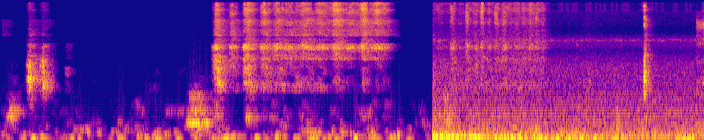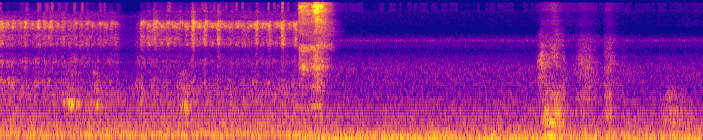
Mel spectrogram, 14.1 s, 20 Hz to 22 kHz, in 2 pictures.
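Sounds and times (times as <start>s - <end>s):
chisel scraping on sharpening stone: 2.2s - 5.5s.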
